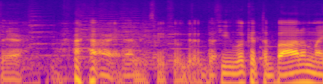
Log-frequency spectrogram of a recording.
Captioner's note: laughter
